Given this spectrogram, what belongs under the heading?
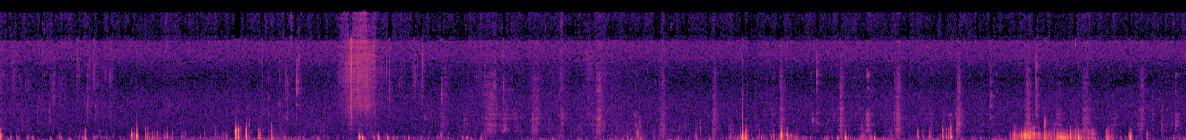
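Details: Stomach growling (borborygmi) after eating cake on a birthday: quiet, irregular gurgles, pops and rumbles from the belly, with a longer gurgling rumble near the end.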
